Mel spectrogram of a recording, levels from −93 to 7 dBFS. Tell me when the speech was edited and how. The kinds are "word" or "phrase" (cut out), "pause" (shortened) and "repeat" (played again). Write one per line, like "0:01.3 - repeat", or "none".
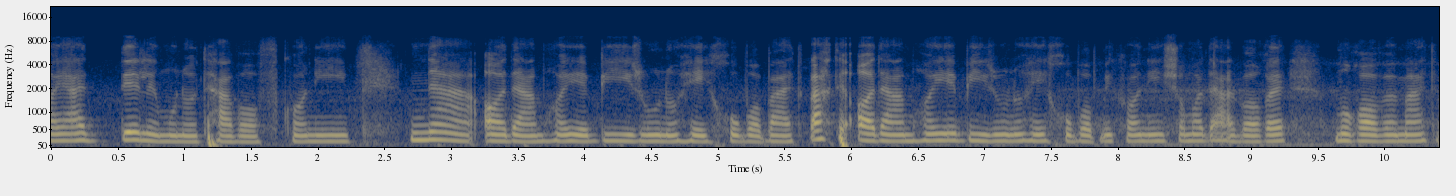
0:05.6 - word
0:07.8 - word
